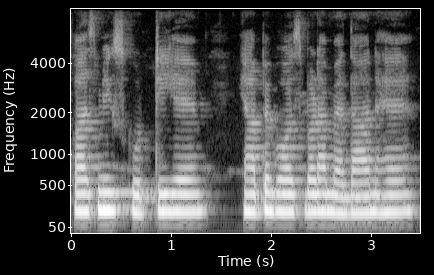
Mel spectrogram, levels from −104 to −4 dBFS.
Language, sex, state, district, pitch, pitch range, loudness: Hindi, female, Uttar Pradesh, Lalitpur, 190 Hz, 185-195 Hz, -14 LUFS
